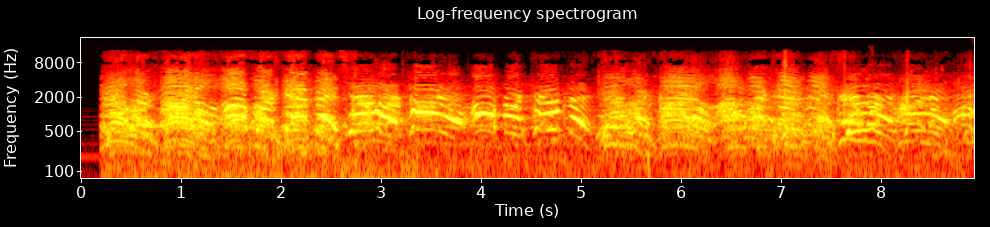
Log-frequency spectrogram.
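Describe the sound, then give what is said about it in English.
A loud crowd of student protesters at ASU yells the chant "Killer Kyle off our campus" in unison, wanting Kyle Rittenhouse kicked out of the university. Their raised voices rise and fall in a steady, repeated rhythm of short shouted phrases that carries on without a break. “So initially, students that wanted Rittenhouse kicked out of the university were carrying signs like Students for Socialism, and this is what they were yelling.”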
